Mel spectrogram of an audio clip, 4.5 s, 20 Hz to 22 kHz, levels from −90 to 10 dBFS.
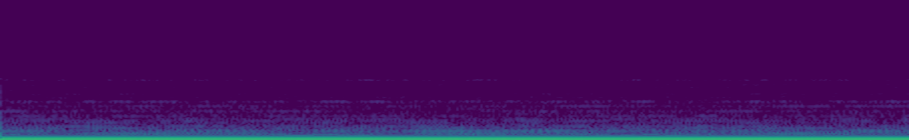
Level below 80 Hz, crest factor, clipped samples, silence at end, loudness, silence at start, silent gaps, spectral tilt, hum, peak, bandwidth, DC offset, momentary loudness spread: -26 dBFS; 4 dB; under 0.1%; 0 s; -31 LUFS; 0 s; none; -15 dB/octave; none; -24 dBFS; 0.4 kHz; under 0.1%; 0 LU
